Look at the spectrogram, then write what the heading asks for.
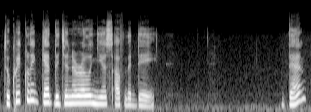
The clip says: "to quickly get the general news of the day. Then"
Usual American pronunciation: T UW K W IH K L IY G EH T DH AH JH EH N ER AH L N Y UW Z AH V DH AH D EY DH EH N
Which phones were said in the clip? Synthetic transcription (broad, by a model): T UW K W IH K L IY G EH T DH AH JH EH N ER AH L N Y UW S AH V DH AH D EY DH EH N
